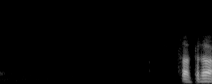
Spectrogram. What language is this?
Odia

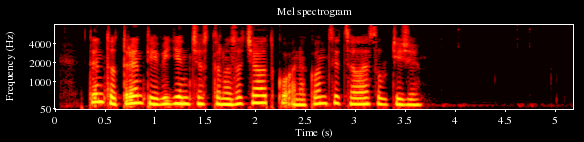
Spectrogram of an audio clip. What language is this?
Czech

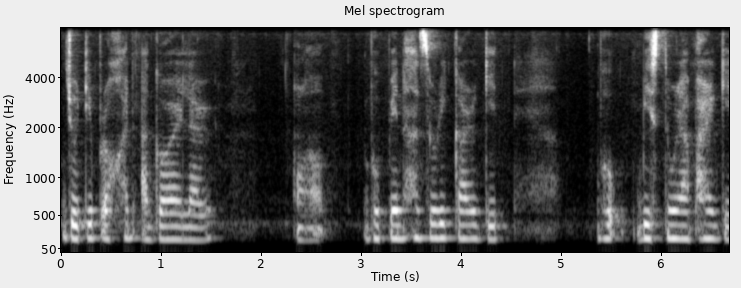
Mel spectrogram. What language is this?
Assamese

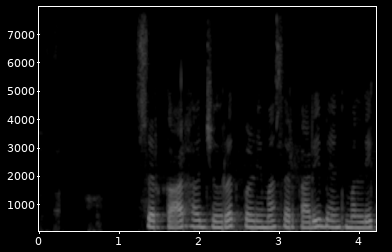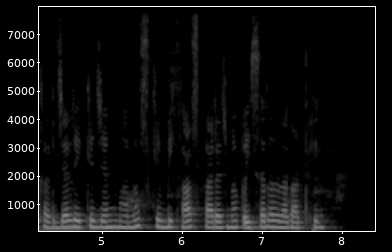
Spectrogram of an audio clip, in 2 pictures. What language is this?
Chhattisgarhi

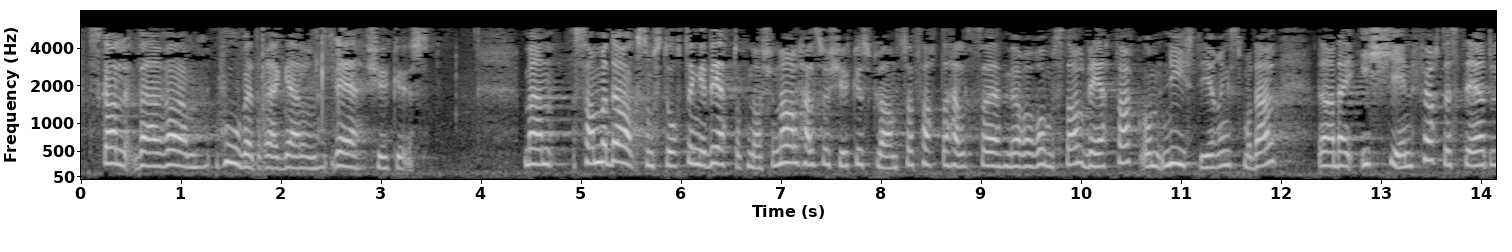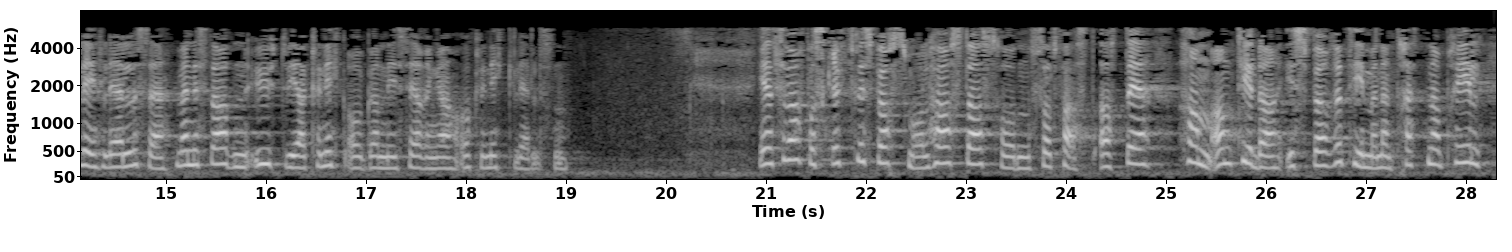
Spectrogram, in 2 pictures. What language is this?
Norwegian Nynorsk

